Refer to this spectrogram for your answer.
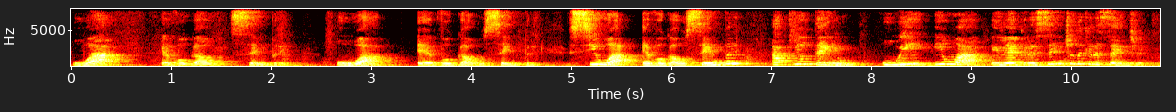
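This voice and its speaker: A woman's voice: on the high side, animated, takes it slowly, slight background noise. A Brazilian woman teaching an exam-prep grammar lecture to a class, firing questions and drilling answers in call-and-response. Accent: Brazilian Portuguese. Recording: echoey classroom, mic at a distance.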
